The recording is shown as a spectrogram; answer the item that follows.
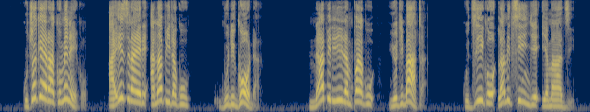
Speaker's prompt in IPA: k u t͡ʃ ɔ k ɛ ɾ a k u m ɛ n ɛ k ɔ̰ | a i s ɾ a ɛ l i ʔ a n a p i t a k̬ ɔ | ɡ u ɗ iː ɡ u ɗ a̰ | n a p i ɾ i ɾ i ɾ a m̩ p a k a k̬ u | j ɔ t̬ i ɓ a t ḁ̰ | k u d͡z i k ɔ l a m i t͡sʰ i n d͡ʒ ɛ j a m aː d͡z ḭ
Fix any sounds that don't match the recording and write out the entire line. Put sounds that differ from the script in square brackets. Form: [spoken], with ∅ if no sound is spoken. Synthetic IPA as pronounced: k u t͡ʃ ɔ k ɛ ɾ a k u m ɛ n ɛ k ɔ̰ | a i s ɾ a ɛ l i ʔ a n a p i t a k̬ [u] | ɡ u ɗ [i] ɡ [ɔ] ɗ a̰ | n a p i ɾ i ɾ i ɾ a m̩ p a k a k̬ u | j ɔ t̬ i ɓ a t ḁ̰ | k u d͡z i k ɔ l a m i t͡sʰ i n d͡ʒ ɛ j a m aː d͡z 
